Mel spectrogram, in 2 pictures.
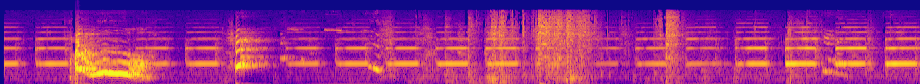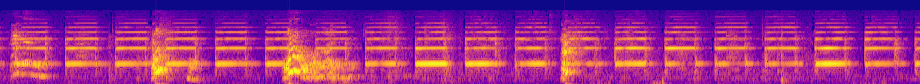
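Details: Pet dog howling in the morning when alarm clocks go off, worked up: wavering, falling howls and yelps over steady beeping alarm tones repeating about twice a second throughout.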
